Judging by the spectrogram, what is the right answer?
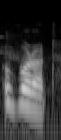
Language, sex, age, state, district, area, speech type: Assamese, female, 18-30, Assam, Dibrugarh, rural, spontaneous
